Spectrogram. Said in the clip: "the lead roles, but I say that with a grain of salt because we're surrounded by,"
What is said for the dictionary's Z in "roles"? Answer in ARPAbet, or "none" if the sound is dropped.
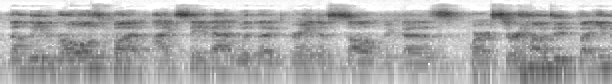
Z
